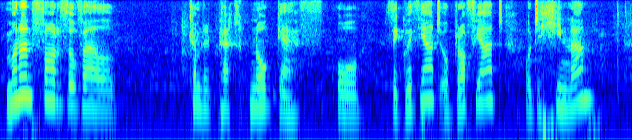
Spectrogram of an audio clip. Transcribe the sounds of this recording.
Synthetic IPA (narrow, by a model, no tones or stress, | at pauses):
mənanfɔrðɔvɛlˠ | kʰəmrɨd̥̚pʰɛχnɔɡɛθ | ɔ | ðɪɡwɪðjadɔbrɔvjad | ɔdɪhɪnan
